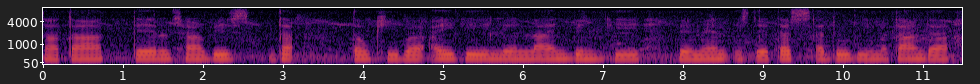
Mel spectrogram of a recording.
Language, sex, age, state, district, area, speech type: Manipuri, female, 45-60, Manipur, Kangpokpi, urban, read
